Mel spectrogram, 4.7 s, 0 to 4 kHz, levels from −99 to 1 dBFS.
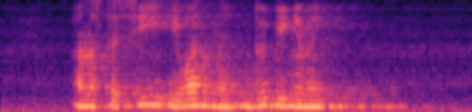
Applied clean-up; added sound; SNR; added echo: none; none; none; reverberation time 2.1 s.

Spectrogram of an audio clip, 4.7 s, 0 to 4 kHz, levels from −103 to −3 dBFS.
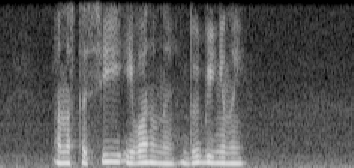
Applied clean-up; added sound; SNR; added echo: none; none; none; none.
